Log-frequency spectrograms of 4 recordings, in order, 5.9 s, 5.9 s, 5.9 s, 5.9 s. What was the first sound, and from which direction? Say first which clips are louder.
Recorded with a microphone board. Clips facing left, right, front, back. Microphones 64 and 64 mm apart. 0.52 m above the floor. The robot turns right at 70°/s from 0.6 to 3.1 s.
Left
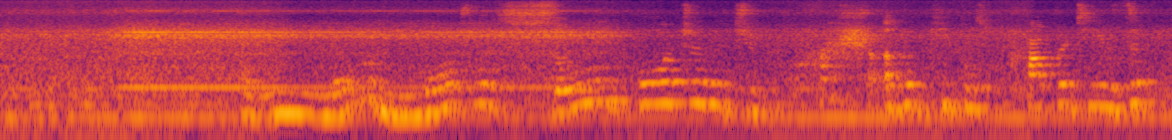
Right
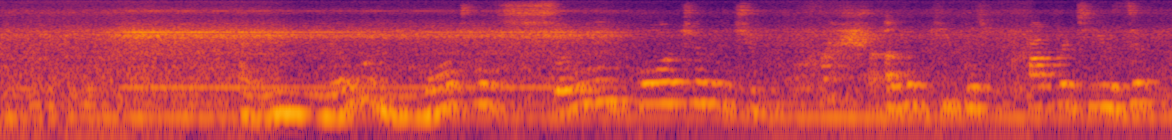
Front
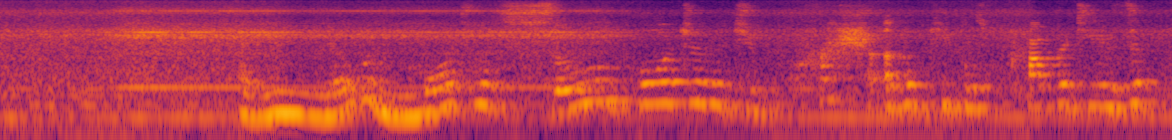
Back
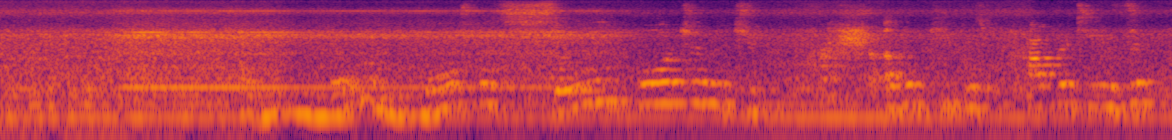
A woman speaking: left 1 dB, front 3 dB; 40° right.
